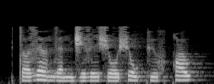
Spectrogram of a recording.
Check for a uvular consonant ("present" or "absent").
present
